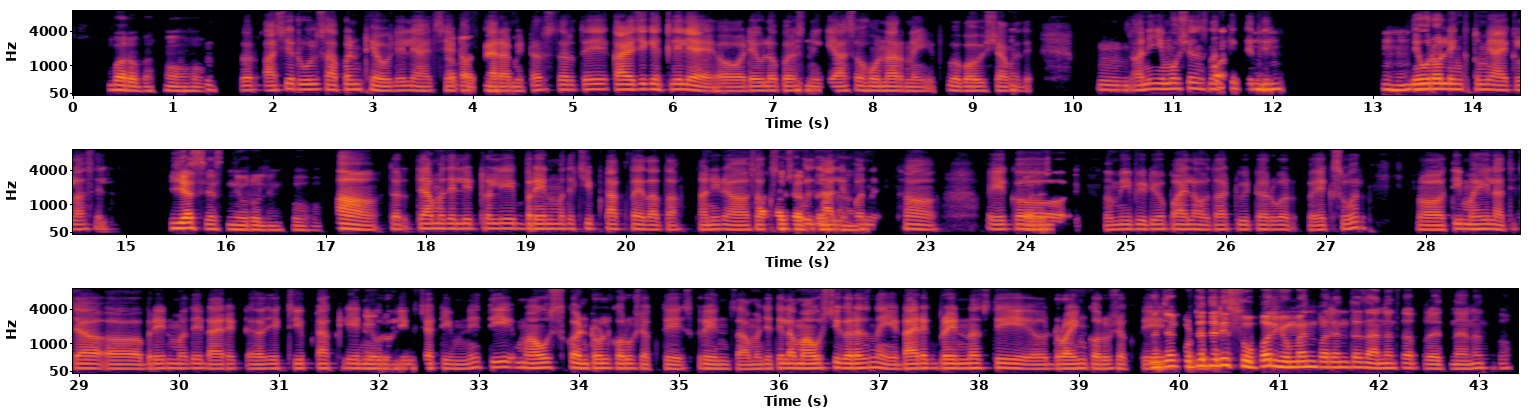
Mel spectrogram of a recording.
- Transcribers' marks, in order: other noise; other background noise; in English: "सेट ओएफ पॅरामीटर्स"; static; in Hindi: "क्या बात है"; in English: "डेव्हलपर्स"; in English: "ब्रेनमध्ये"; in English: "ब्रेनमध्ये"; in English: "टीमने"; in English: "ब्रेननच"
- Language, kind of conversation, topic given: Marathi, podcast, एआय आपल्या रोजच्या निर्णयांवर कसा परिणाम करेल?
